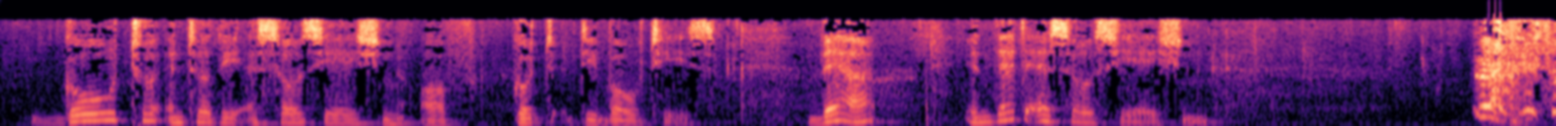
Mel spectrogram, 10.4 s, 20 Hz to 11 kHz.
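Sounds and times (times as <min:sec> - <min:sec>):
speech: 0:00.3 - 0:08.3, 0:09.8 - 0:10.3
sneeze: 0:09.8 - 0:10.3.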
